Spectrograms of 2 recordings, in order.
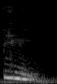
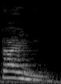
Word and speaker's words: tiny: इसका E है, but we pronounce it as I.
